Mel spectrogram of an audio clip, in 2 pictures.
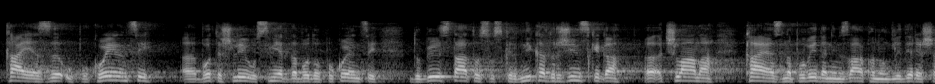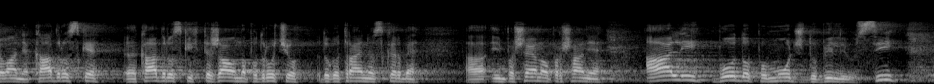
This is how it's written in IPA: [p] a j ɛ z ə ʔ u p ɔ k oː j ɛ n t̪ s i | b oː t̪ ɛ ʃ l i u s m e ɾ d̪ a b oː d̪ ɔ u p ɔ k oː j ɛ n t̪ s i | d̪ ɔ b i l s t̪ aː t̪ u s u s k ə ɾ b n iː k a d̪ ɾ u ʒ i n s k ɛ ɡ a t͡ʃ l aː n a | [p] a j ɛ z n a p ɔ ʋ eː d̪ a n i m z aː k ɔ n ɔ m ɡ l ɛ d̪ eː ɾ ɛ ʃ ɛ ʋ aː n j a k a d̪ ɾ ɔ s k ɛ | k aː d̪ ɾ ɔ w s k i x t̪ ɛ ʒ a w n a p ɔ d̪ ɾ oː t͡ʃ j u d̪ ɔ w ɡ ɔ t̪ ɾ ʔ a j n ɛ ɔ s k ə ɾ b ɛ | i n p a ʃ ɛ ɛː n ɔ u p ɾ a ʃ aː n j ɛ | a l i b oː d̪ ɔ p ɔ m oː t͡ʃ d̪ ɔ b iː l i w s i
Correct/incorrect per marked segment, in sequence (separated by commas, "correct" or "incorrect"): incorrect, incorrect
